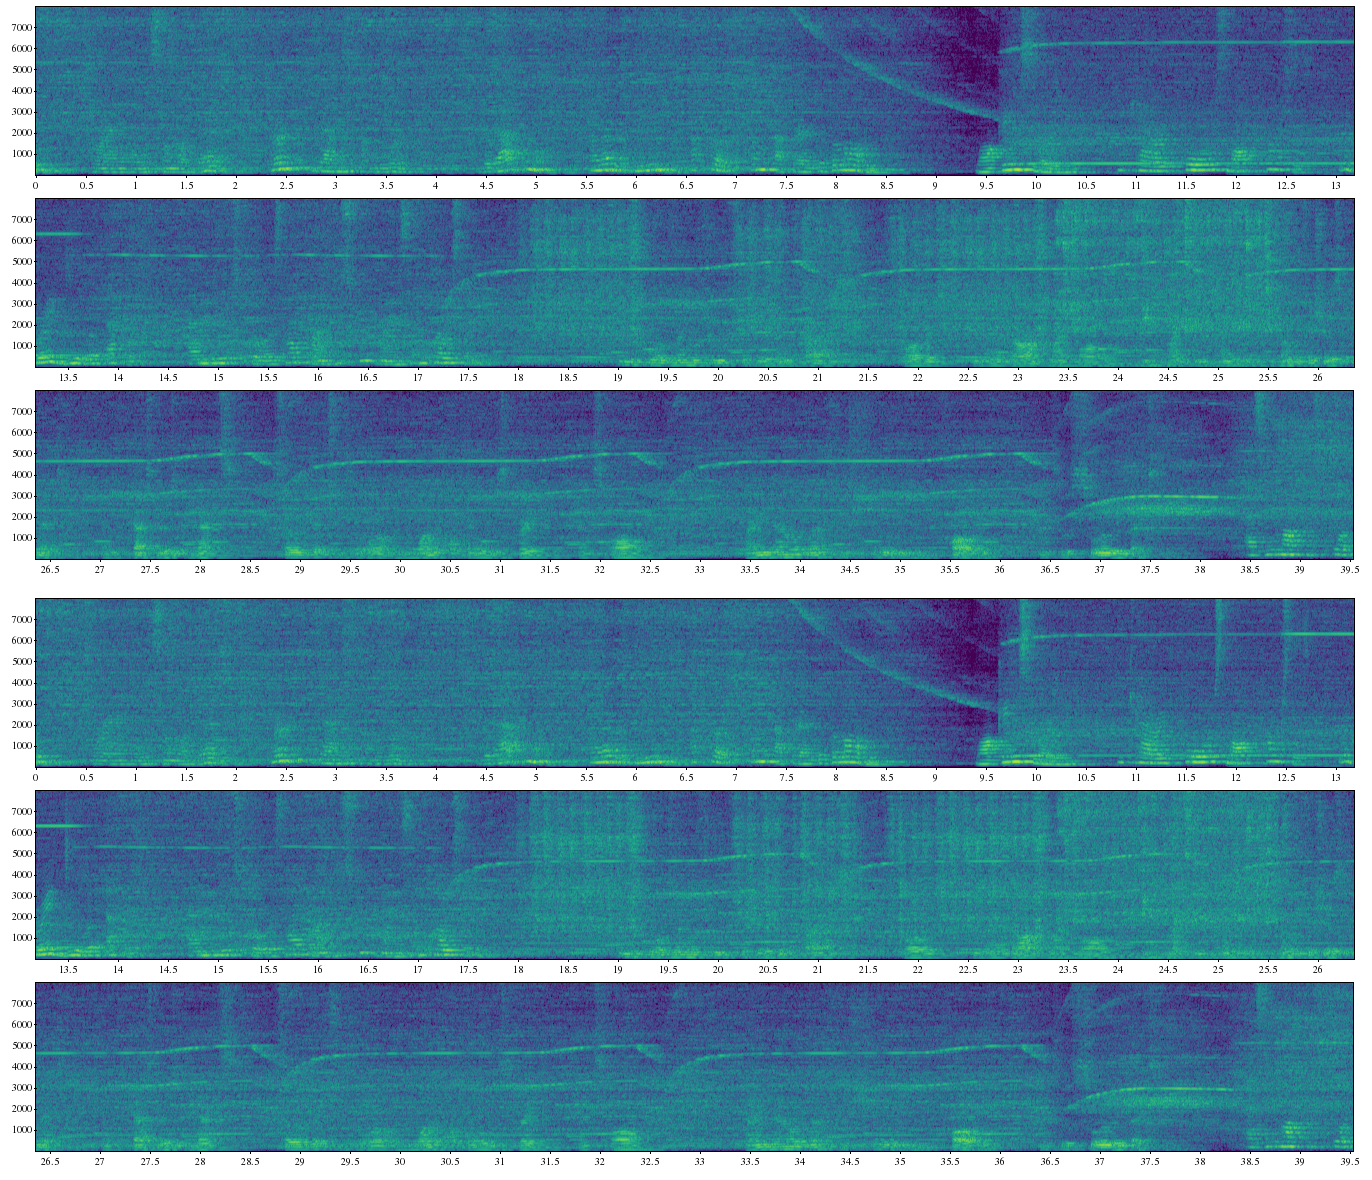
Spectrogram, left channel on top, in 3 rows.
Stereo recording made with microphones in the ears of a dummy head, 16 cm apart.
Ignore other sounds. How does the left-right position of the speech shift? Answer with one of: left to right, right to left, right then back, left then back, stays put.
right then back.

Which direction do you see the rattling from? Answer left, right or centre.
left.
